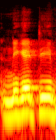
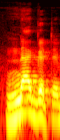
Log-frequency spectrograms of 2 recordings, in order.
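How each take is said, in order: First: The second vowel is a full vowel. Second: The second vowel is a short reduced schwa. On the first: The speaker calls it wrong. "इसको भी हम लोग निगेटिव नेगेटिव ऐसे करके बोल लेते हैं" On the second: The speaker calls it right. "ग के बाद आधा अ है"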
